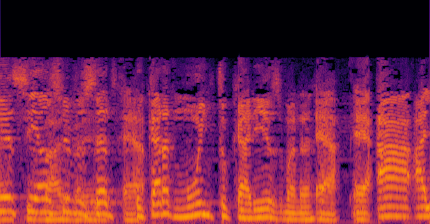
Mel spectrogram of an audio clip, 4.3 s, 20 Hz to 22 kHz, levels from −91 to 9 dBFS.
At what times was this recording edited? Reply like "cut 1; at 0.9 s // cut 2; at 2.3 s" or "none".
cut 1; at 1.7 s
